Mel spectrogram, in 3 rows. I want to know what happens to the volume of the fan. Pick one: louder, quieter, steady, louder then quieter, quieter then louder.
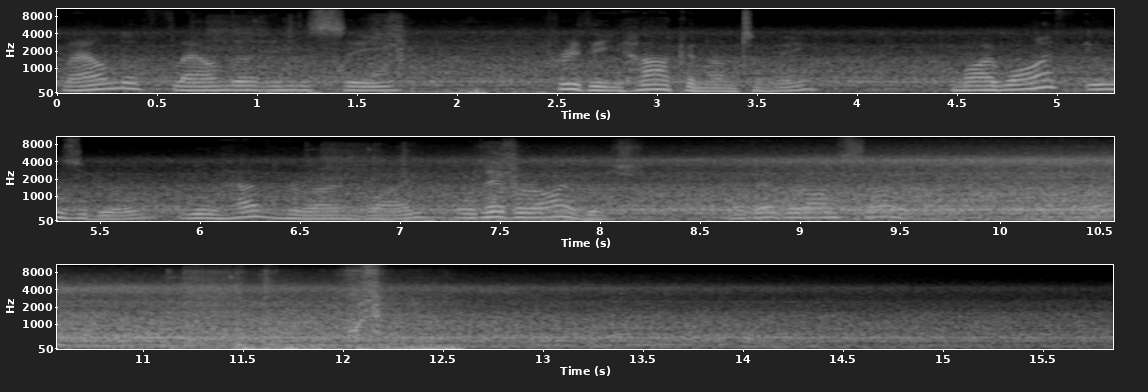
louder then quieter.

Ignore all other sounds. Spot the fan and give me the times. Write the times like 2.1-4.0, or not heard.
0.0-15.8.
